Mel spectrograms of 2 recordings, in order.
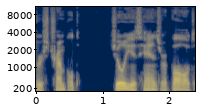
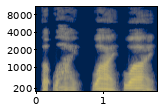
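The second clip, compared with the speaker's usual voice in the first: each why louder, rising to a mild shriek; building shriek; 5 dB louder, much slower than usual. A narrator's reading. Hannah demands why from her sister, building to a shriek. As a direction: let the panic build to a shriek. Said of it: "Hannah shrieked".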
